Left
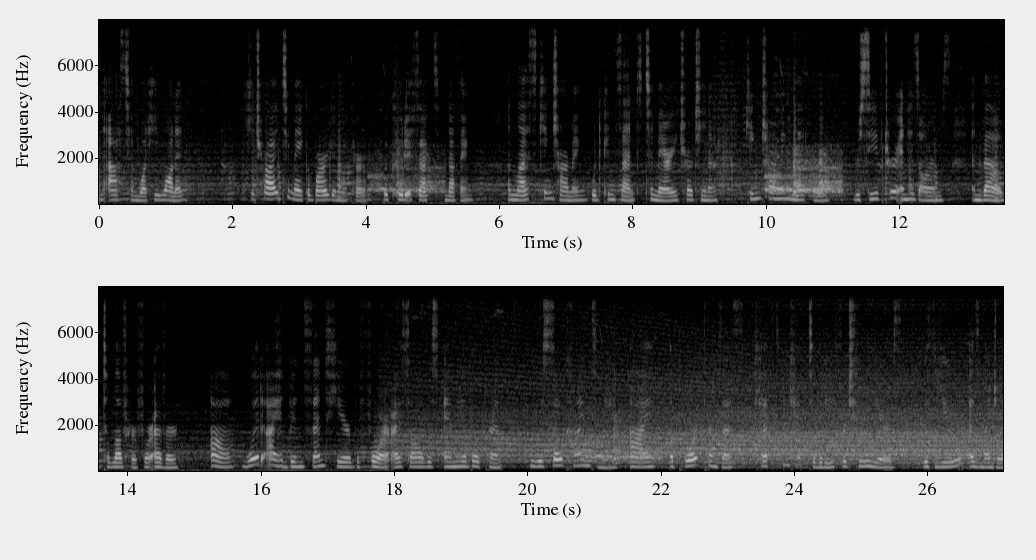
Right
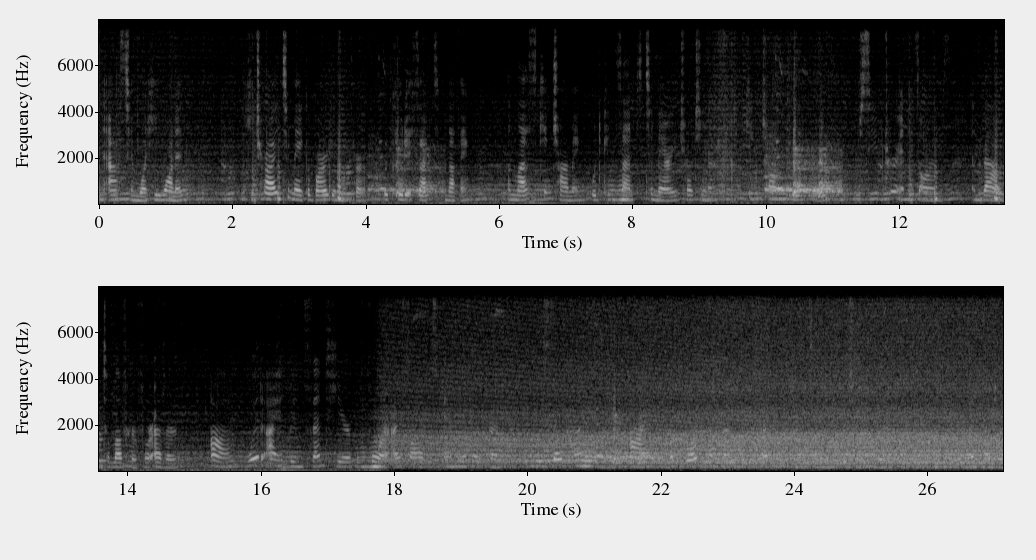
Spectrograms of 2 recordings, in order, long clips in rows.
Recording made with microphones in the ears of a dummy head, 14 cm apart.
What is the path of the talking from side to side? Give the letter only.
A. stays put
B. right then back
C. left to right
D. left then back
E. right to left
E.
